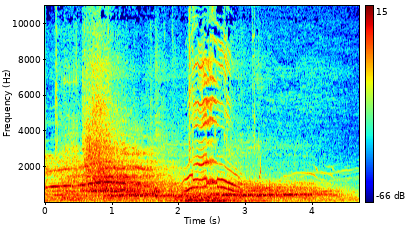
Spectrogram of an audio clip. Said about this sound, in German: Und hier kommt dieser Schrei von diesem kleinen Baby Yoda, der offenbar gerade aufgewacht ist und feststellt, ich bin allein,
